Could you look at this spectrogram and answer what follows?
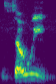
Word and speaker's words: Zoe: Pronounced Zoe, Z-O-E.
